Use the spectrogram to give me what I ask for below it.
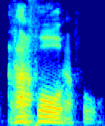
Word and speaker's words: Raffault: Olga Raffo.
